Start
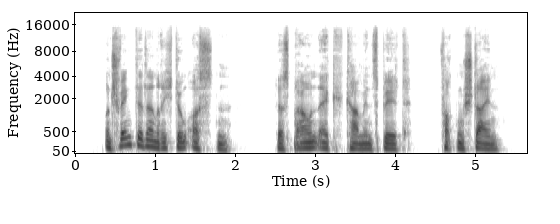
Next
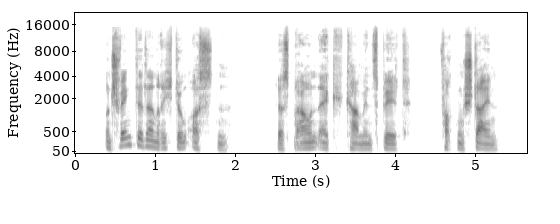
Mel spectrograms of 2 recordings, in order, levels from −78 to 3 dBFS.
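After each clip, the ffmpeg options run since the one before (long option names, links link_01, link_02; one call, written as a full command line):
ffmpeg -i in.wav -af "highpass=frequency=610:poles=1,tiltshelf=frequency=1300:gain=-6.5,volume=-7.5dB" out.wav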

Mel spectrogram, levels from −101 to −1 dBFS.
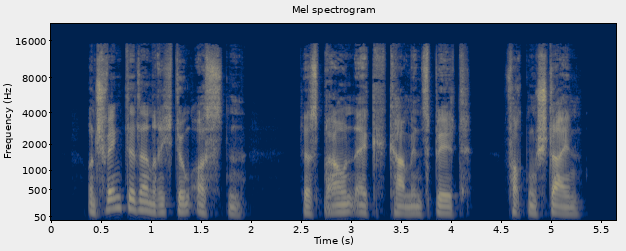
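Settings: ffmpeg -i in.wav -af anull out.wav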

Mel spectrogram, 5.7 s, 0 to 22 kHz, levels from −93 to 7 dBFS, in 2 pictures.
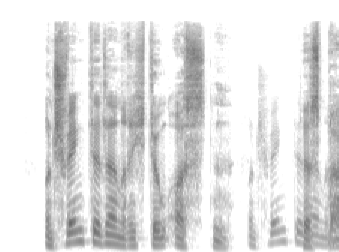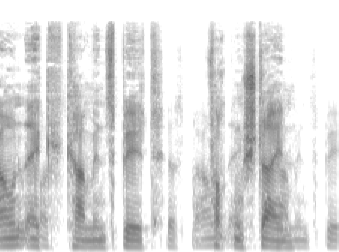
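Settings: ffmpeg -i in.wav -filter_complex "[0:a]asplit=2[link_01][link_02];[link_02]adelay=1691,volume=-12dB,highshelf=frequency=4000:gain=-38[link_03];[link_01][link_03]amix=inputs=2:normalize=0" out.wav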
